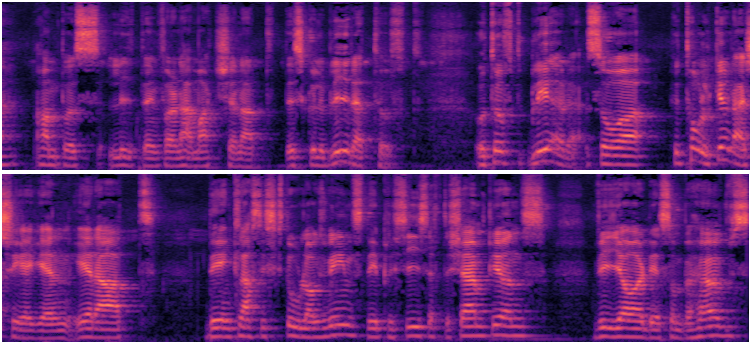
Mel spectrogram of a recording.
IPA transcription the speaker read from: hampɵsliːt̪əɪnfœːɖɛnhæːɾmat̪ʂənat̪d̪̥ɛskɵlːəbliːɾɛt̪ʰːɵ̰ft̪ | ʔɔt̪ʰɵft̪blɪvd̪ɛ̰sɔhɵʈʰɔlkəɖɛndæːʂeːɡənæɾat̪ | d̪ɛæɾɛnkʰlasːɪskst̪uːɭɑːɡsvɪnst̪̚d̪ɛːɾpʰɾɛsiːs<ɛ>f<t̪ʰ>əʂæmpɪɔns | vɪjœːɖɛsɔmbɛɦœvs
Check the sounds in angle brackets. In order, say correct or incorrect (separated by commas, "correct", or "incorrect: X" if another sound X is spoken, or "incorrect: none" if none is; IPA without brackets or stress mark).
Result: correct, incorrect: t̪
